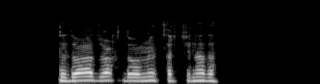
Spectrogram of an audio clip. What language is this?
Pashto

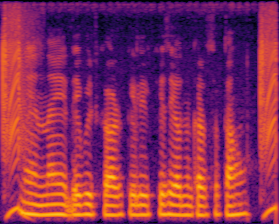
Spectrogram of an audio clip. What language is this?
Hindi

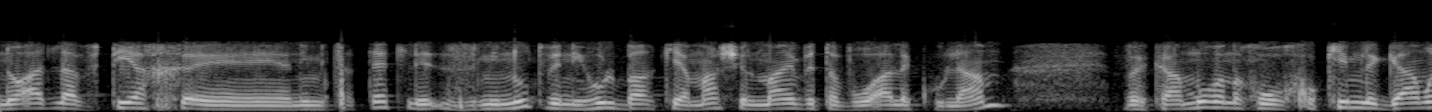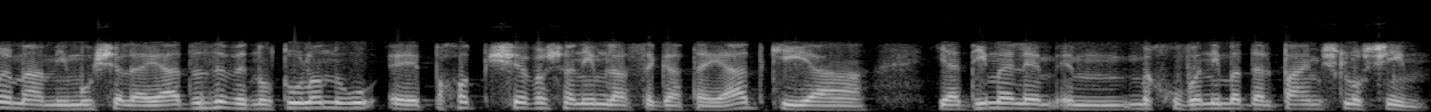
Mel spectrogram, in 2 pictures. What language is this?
Hebrew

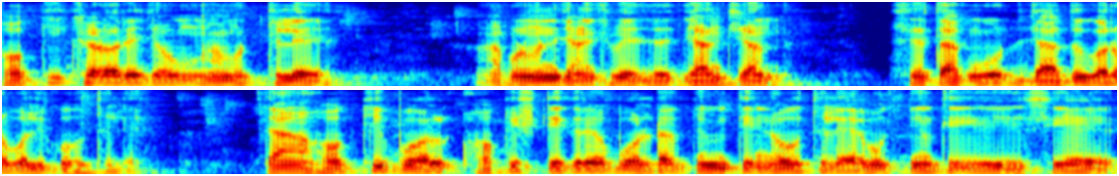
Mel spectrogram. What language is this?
Odia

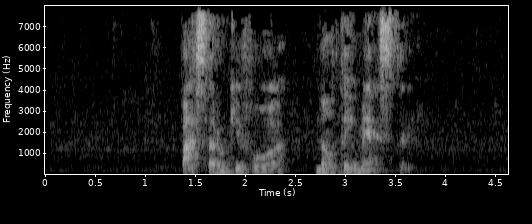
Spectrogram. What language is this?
Portuguese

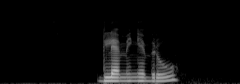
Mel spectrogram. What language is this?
Swedish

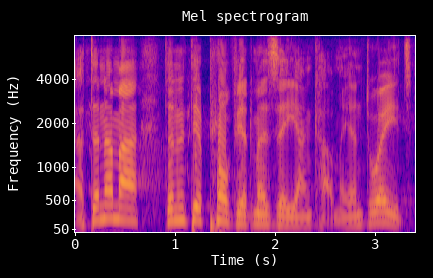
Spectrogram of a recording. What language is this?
Welsh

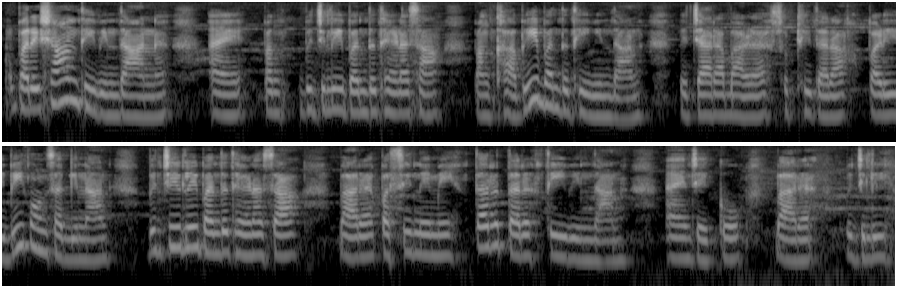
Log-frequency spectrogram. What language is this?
Sindhi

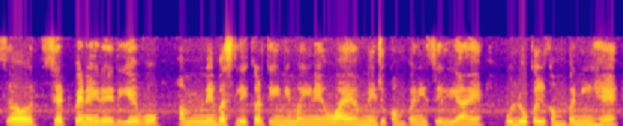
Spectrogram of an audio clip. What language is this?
Urdu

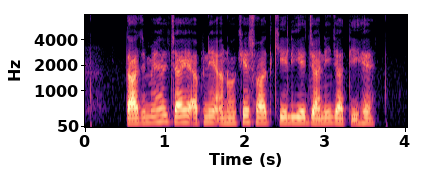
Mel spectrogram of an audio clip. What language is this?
Hindi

